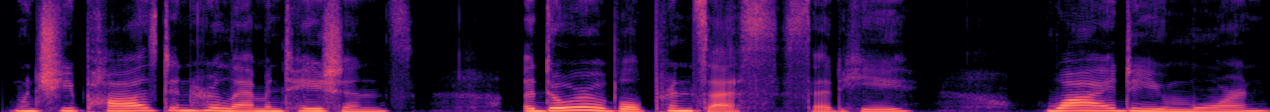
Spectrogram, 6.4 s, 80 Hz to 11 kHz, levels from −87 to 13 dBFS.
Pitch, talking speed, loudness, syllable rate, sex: 220 Hz, 130 wpm, -17 LUFS, 4.4 syllables/s, female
